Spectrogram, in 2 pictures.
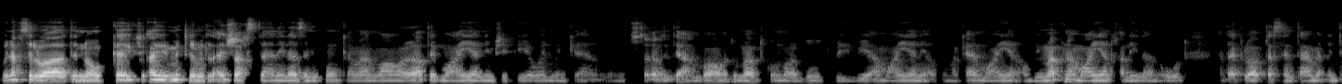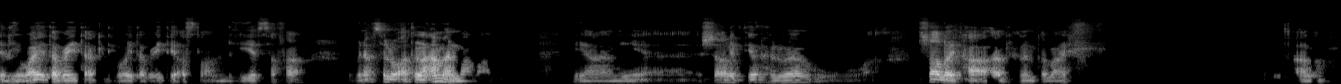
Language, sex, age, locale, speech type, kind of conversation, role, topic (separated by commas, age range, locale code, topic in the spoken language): Arabic, male, 35-39, ar-SY, conversation, unstructured, none, هل إنت شايف إن الشغل عن بُعد مفيد ولا مضر؟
